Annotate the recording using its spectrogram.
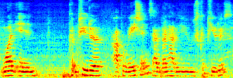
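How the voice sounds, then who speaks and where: At a moderate pace, a woman with a fairly low pitch speaks with ordinary pitch variation, amid audible room echo and noticeable background noise. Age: 70s. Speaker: home cook and mother of a rapper. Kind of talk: casual chat while cooking.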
